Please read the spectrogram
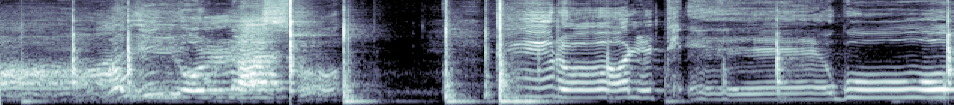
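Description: Pansori singing with buk drum accompaniment: a bending, wavering vocal line punctuated by sharp stick strokes and low thumps on the barrel drum. After a brief pause about two and a half seconds in, the voice holds one long steady note.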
